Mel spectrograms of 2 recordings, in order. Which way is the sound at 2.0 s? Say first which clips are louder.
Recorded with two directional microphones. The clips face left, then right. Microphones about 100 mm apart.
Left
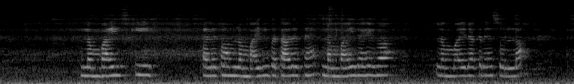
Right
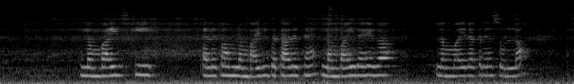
Right 3 dB; 10° right (ahead or behind).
